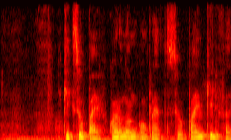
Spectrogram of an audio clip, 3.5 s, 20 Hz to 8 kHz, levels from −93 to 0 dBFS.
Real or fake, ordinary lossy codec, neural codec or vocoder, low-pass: real; none; none; none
